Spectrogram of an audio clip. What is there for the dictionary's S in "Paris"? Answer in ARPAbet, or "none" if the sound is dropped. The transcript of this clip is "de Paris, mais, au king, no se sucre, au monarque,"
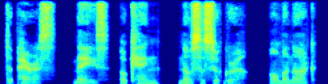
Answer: S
